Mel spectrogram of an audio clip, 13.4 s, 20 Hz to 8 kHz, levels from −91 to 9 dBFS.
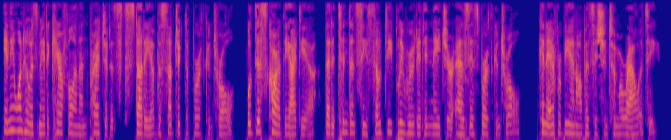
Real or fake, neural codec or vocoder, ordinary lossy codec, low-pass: real; none; MP3, 32 kbps; 7.2 kHz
